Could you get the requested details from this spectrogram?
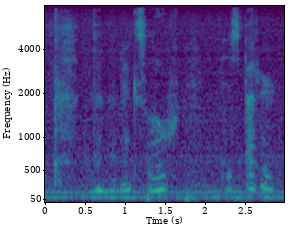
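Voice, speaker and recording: Noticeable background noise sits behind a very slow delivery in a calm tone. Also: woman. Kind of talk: ASMR whispered ramble. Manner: whispered, soft-spoken, calm, reassuring.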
